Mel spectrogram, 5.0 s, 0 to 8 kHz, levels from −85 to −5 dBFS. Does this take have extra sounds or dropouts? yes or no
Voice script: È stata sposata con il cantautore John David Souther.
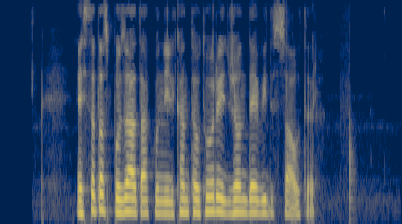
yes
